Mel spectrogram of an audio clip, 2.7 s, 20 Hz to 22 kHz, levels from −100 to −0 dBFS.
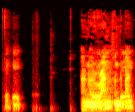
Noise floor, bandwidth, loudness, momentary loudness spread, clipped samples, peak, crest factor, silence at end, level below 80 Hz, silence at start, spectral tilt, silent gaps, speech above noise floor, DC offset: -61 dBFS; 16.5 kHz; -19 LUFS; 15 LU; under 0.1%; 0 dBFS; 20 dB; 0.05 s; -54 dBFS; 0.1 s; -7 dB/octave; none; 42 dB; under 0.1%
